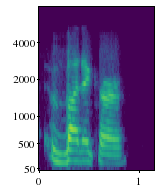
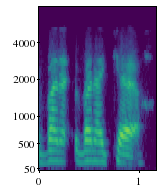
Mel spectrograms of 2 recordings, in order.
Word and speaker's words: Vanneker: It's Vanneker. – Oh, come on. You have a cooler pronunciation than that. You're in Montreal, correct? – Correct, yes. But the French pronunciation is actually Vanneker.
